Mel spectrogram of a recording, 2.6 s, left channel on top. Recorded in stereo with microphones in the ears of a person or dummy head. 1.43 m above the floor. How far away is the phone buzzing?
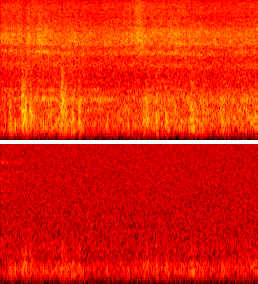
I don't hear a phone buzzing.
